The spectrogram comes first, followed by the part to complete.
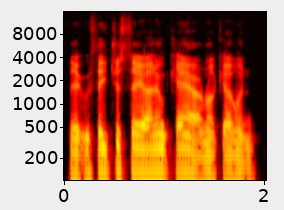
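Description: A man's voice: medium pitch, steady tone, fast talker, clear, resonant tone, dry recording. Skeptical male podcast interviewer, dry sound. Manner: skeptical, pressing. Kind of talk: challenging interview questioning.

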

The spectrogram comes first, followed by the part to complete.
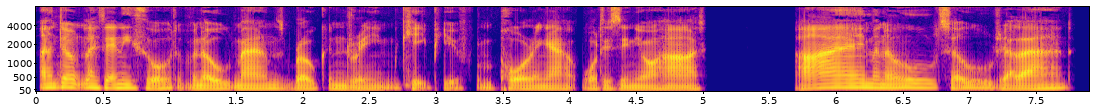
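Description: A man performs an old English army colonel for a storybook reading. The voice is low and gravelly with lively swings. He is bluff yet sentimental, faltering and repeating himself like a heartbroken gentleman soldier. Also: measured pace, no room sound, studio quality, full character voice. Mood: wistful, resigned. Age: older. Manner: hesitant, repeats himself, stumbles over names. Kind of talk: theatrical audiobook character voice.

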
